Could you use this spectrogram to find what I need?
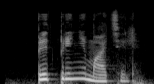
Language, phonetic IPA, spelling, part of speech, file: Russian, [prʲɪtprʲɪnʲɪˈmatʲɪlʲ], предприниматель, noun, Ru-предприниматель.ogg
- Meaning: industrialist, businessman, entrepreneur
